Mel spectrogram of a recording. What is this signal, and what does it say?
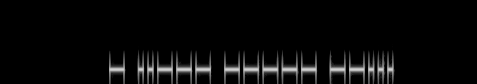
Morse code, heard as a keyed tone, about 25 wpm, 700 Hz. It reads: T207
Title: Numbers - Contest Style - 4-Digit 25wpm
